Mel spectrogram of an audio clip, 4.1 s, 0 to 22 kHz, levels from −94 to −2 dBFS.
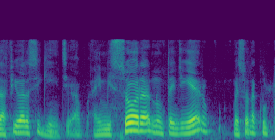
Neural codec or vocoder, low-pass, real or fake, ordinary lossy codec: none; none; real; none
